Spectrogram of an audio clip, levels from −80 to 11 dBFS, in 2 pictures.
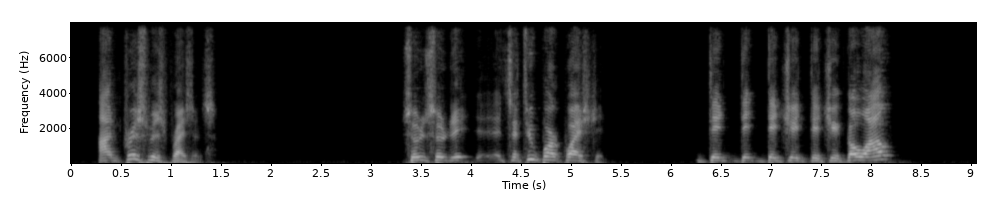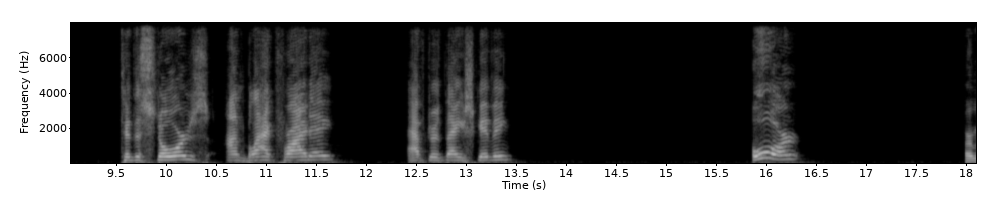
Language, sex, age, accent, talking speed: English, male, 60-79, American, 95 wpm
